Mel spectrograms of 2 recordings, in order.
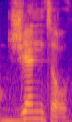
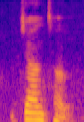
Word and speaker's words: gentle: good now this uh G is pronounced gentle with the J sound instead of hle it is gentle try that gentle good nice job here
